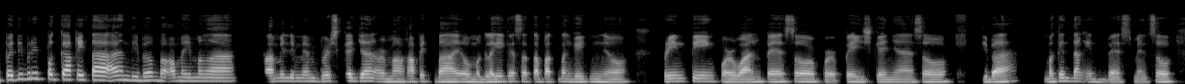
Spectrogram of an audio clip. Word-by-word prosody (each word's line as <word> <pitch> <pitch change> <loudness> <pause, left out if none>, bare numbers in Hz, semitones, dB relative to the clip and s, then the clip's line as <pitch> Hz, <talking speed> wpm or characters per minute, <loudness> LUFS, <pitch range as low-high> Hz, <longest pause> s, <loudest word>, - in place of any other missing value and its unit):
puwede 215 +5 +1
mo 260 - -3
rin 270 -1 -3
pagkakitaan 220 -4 +4
di 190 - -2
ba? 185 0 +1
Baka 165 -4 0
may 165 0 -3
mga 155 -1 0 0.2
family 155 +3 +1
members 150 -1 -3
ka - - +2
diyan 155 0 +2
or 135 - -1
mga 125 -1 -1
kapitbahay 130 -1 +1
o 120 - +2
maglagay 120 +2 +1
ka 135 - 0
sa 135 0 -1
tapat 125 -1 +1
ng 135 -1 -2
gate 125 0 -2
nyo. 115 -1 -2 0.3
Printing 140 0 0
for 110 -3 +2
₱1 125 +3 +2
per 100 - -2
page 120 0 -2
ganyan. 110 -1 -2
So, 120 0 -1 0.3
di 120 - -4
ba, 120 +5 +4 0.3
magandang 145 +3 -1
investment? 110 -3 -5
So, 125 -1 +2
130 Hz, 180 wpm, -23 LUFS, 120-155 Hz, 0.3 s, pagkakitaan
